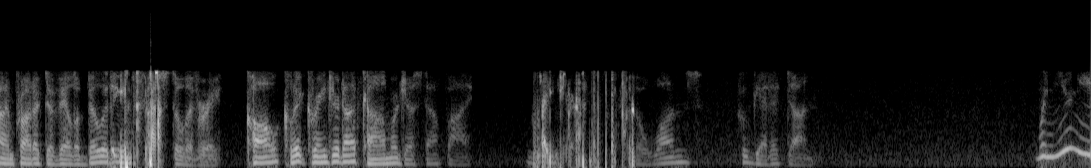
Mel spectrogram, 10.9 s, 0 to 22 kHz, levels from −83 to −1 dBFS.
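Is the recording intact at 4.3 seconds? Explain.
No. At 4.3 seconds the whole level, voice and room noise together, is partway through a slow swell that runs from 4.02 to 7.08 s and ends just before "who get it done". This is automatic gain rising. At about 4.0 s the talker pulls back from the microphone and the input drops by about 16 dB. The gain control reads the quieter signal as too weak and raises its gain gradually, by about 4 dB over those three seconds, so the background lifts along with the voice.

The same moment also carries the plainly audible damage of the GSM full-rate codec that runs through the entire clip. The voice has a buzzy, gravelly roughness and no content above 4 kHz, which fits a 13 kbps GSM link. This codec models the vocal tract and drives that model with a regular train of pulses that keeps only one excitation sample in three. That coarse excitation produces the grit, and the narrow band removes the upper frequencies.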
